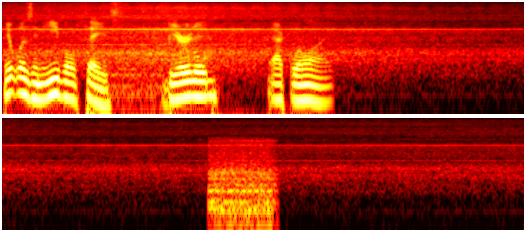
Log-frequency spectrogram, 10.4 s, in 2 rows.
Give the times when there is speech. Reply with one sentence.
You can hear the speech from 0.0 to 3.3 s.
